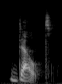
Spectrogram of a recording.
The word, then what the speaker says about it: dealt: economy it damaged it notice here how the past form of deal is dealt which has a different pronunciation so we're going from The Sound e to the sound e yes we have deal and delt okay let's look at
